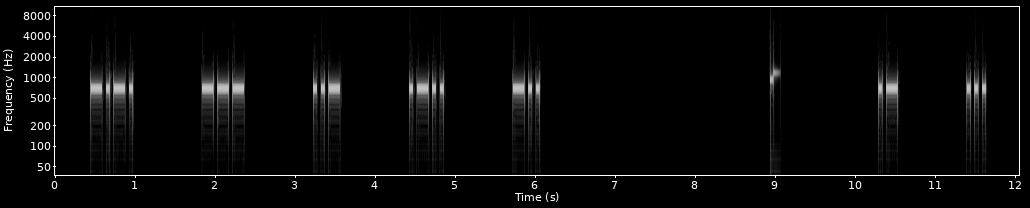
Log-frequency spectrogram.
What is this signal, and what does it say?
Morse code, heard as a keyed tone, about 25 wpm, spaced as for 9 wpm, 700 Hz. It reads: COULD AS
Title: 6x Character Spacing - Top 300 Words - 25wpm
